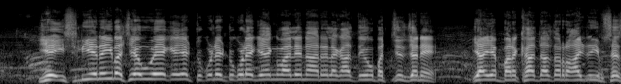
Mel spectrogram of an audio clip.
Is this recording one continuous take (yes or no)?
yes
